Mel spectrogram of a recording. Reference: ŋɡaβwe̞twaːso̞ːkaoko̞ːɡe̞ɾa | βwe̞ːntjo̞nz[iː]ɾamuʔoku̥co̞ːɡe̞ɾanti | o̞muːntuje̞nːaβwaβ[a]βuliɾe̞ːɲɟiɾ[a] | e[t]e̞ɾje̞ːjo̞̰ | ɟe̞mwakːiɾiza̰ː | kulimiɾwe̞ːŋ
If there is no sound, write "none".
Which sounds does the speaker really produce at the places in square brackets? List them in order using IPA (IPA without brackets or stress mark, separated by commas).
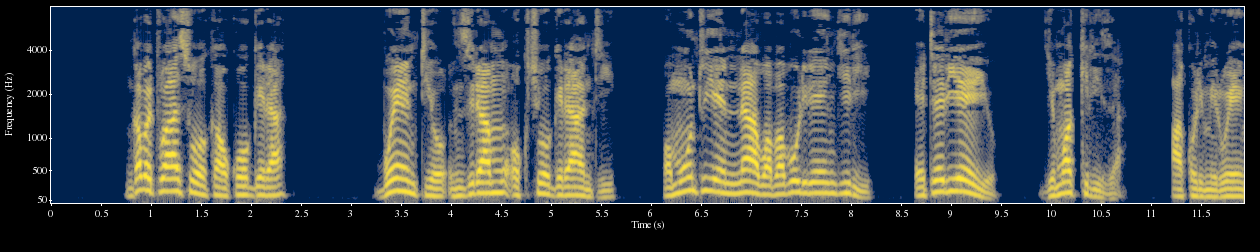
i, a, i, t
